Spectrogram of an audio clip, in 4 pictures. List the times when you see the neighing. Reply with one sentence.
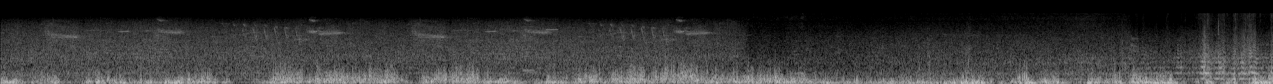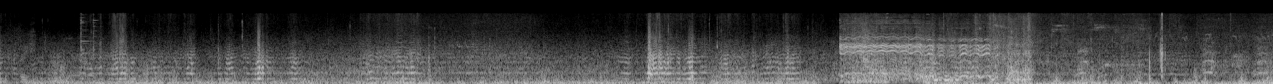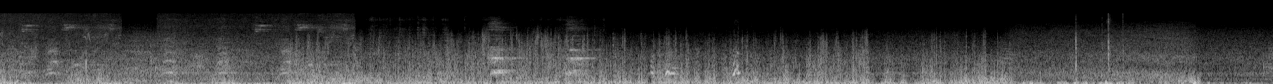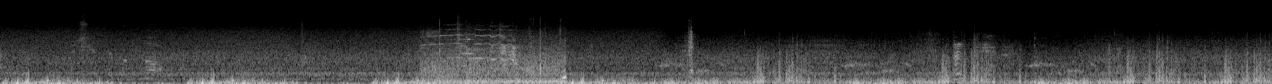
The neighing can be heard from 21.1 to 23.1 s and from 42.4 to 43.9 s.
